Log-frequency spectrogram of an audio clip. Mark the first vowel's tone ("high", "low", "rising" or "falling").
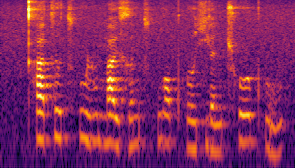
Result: high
